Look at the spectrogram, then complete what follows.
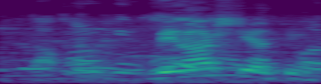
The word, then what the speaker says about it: বিনশ্যতি: হ্যাঁ, বিনশ্যতি, এখানটায় বিনশ্যতি, সিয়তি, বিনশ্যতি, বিনশ্যতি, ওই যখলা থাকলে এরকম ইয় করে উচ্চারণ করবে, বিনশ্যতি।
